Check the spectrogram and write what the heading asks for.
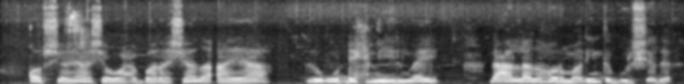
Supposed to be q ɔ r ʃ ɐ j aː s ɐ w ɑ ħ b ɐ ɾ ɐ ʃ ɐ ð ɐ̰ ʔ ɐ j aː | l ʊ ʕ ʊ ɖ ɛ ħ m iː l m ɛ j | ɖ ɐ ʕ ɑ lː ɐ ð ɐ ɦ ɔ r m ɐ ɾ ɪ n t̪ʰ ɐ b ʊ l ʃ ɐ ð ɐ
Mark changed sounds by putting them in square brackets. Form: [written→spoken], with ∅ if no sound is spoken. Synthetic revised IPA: q ɔ r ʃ ɐ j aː [s→ʃ] ɐ w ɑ ħ b ɐ ɾ ɐ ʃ ɐ ð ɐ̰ ʔ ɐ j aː | l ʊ [ʕ→ɣ] ʊ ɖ ɛ ħ m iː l m ɛ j | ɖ [ɐ→ɑ] ʕ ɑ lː ɐ ð ɐ ɦ ɔ r m ɐ ɾ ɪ n t̪ʰ ɐ b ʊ l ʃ ɐ ð ɐ

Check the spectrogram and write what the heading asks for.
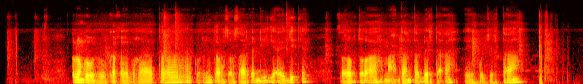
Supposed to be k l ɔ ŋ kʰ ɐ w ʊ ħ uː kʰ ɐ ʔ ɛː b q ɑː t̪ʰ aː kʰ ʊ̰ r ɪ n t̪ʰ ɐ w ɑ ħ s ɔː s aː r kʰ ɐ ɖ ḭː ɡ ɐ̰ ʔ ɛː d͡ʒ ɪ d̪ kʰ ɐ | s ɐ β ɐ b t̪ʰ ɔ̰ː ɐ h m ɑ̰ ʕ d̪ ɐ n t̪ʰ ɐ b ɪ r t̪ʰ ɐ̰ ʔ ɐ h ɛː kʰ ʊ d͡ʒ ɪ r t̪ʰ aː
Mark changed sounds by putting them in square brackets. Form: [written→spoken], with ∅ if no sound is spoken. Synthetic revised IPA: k l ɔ ŋ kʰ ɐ w ʊ ħ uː kʰ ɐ [ʔ→q] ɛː b q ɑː t̪ʰ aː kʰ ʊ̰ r ɪ n t̪ʰ ɐ w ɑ ħ s ɔː s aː r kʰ ɐ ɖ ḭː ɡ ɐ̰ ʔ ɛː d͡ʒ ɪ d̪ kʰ ɐ | s ɐ β ɐ b t̪ʰ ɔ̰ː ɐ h m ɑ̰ ʕ d̪ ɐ n t̪ʰ ɐ b ɪ r t̪ʰ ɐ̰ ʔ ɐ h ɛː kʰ ʊ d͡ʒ ɪ r t̪ʰ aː

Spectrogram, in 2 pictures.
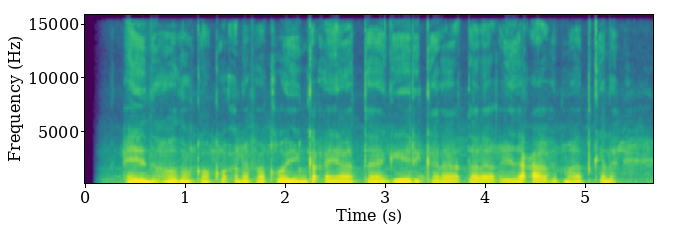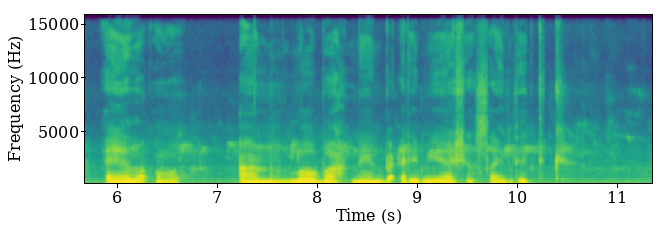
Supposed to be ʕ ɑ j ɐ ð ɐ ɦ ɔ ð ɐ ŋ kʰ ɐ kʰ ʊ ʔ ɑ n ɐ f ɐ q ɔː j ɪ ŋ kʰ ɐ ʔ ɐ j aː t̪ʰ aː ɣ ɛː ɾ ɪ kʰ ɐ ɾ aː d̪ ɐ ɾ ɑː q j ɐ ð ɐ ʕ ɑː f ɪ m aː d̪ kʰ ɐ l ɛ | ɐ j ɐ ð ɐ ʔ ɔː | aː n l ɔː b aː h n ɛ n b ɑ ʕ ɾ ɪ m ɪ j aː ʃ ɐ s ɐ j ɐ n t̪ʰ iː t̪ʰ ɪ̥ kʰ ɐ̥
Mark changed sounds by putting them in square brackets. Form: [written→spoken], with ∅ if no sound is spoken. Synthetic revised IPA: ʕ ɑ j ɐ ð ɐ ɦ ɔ ð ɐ ŋ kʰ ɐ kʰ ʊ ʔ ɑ n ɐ f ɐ q ɔː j ɪ ŋ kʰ ɐ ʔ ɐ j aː t̪ʰ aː ɣ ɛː ɾ ɪ kʰ ɐ ɾ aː d̪ ɐ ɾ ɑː q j ɐ ð ɐ ʕ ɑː f ɪ m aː d̪ kʰ ɐ l ɛ | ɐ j ɐ ð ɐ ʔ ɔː | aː n l ɔː b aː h n ɛ n b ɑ ʕ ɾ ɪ m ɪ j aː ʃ ɐ s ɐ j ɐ n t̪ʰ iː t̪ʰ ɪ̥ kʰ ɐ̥

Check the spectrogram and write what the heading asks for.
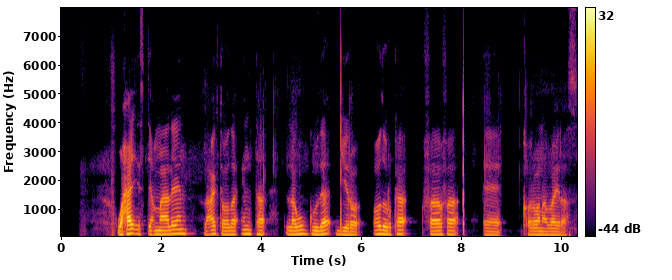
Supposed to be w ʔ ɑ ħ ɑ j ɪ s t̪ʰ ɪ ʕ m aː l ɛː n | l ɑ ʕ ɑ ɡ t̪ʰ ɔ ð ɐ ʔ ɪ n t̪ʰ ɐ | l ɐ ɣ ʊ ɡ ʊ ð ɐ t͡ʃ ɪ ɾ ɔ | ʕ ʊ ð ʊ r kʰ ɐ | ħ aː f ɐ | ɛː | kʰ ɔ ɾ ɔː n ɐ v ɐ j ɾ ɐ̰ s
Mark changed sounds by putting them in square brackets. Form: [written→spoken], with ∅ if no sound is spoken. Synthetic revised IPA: w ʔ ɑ ħ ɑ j ɪ s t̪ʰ ɪ ʕ m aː l ɛː n | l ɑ ʕ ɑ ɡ t̪ʰ [ɔ→ɔː] ð ɐ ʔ ɪ n t̪ʰ ɐ | l ɐ ɣ ʊ ɡ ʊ ð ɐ t͡ʃ ɪ ɾ ɔ | ʕ ʊ ð ʊ r kʰ ɐ | [ħ→f] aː f ɐ | ɛː | kʰ ɔ ɾ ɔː n ɐ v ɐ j ɾ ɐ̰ s

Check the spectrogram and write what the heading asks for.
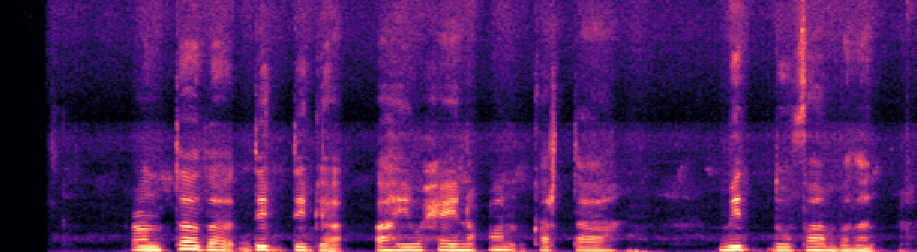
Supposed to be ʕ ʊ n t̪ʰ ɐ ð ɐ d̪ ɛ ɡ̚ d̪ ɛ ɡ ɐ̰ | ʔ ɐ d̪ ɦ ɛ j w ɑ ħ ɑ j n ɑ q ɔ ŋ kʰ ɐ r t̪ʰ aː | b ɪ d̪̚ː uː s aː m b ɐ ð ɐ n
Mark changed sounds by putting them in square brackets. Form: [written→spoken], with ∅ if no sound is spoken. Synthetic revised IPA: ʕ ʊ n t̪ʰ ɐ ð ɐ d̪ ɛ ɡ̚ d̪ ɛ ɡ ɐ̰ | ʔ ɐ [d̪→∅] ɦ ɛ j w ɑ ħ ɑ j n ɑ q ɔ ŋ kʰ ɐ r t̪ʰ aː | [b→m] ɪ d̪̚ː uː [s→f] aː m b ɐ ð ɐ n

